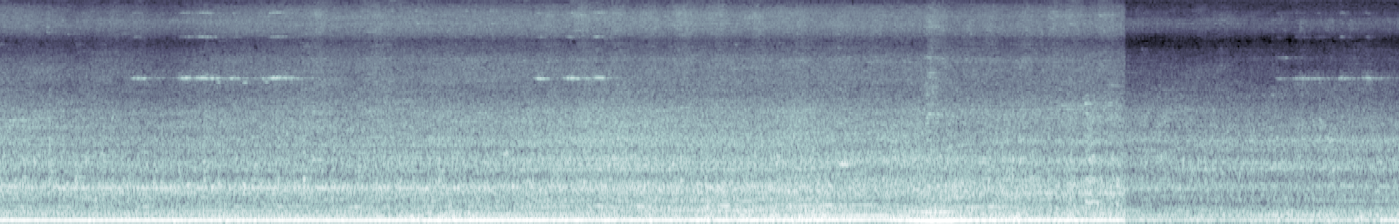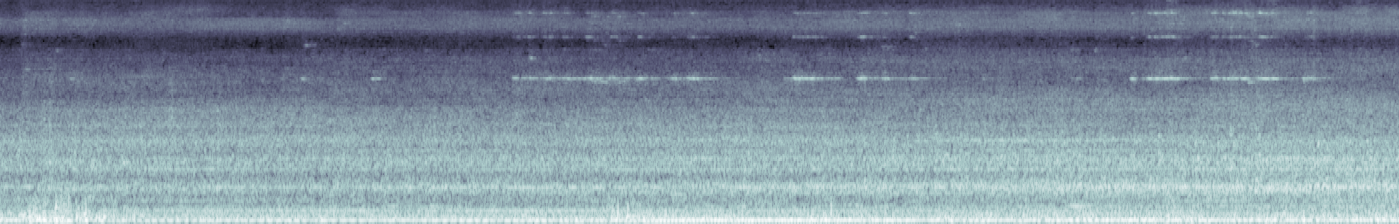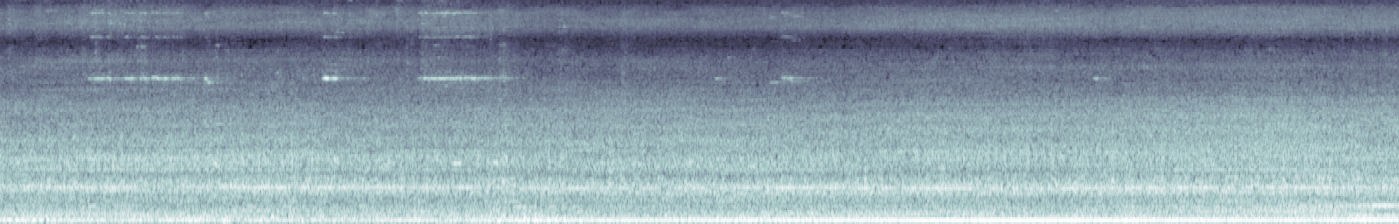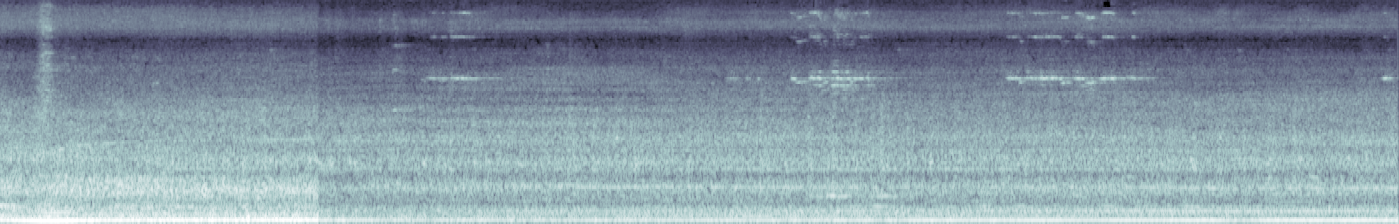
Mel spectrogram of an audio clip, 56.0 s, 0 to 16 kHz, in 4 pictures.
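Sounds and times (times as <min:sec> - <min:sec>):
tracks clanking: 0:00.0 - 0:11.3, 0:13.0 - 0:55.9
bulldozer diesel engine under load: 0:00.0 - 0:55.9
thin high squeal: 0:49.9 - 0:51.0, 0:52.0 - 0:53.5.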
